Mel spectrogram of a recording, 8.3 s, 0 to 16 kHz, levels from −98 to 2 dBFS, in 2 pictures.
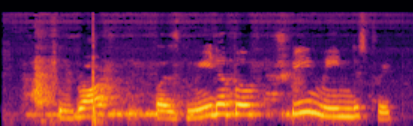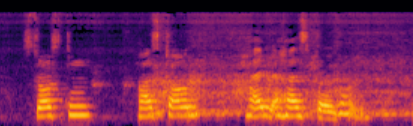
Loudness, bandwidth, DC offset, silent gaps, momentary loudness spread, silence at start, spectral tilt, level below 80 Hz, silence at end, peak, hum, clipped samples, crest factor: -16 LUFS; 11.5 kHz; under 0.1%; none; 11 LU; 0.25 s; -6 dB/octave; -50 dBFS; 0 s; -2 dBFS; none; under 0.1%; 16 dB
